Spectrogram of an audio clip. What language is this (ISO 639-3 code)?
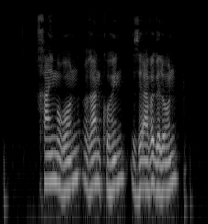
heb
